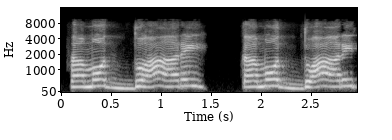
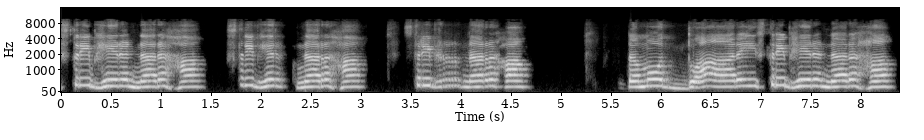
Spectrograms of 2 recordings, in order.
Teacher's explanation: तमोद्वारै, देखो तमोद्वारै, तमोद्वारै, तमो के ऊपर क्या है, वो है ना आपका आघात, तो डबल द आ जाएगा, आधा द 2 बार आएगा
